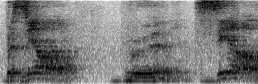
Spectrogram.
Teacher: So remember, it's br. The first A is reduced. The next one is stretch.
